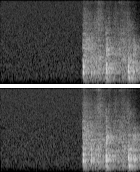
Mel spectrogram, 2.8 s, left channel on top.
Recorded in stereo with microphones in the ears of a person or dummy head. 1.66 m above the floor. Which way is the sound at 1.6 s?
10° right (ahead or behind).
